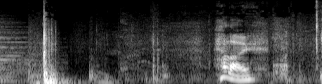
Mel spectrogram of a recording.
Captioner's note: door slams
